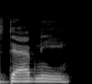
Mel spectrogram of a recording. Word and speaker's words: Dabney: But I did hear you say the name Hagney. The real name is Dabney.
